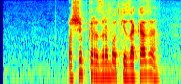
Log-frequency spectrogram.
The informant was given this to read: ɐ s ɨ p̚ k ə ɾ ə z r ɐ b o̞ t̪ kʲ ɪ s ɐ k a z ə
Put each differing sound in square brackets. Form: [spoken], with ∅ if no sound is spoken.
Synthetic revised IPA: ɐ [ʂ] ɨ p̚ k ə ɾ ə z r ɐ b o̞ t̪ kʲ ɪ [z] ɐ k a z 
